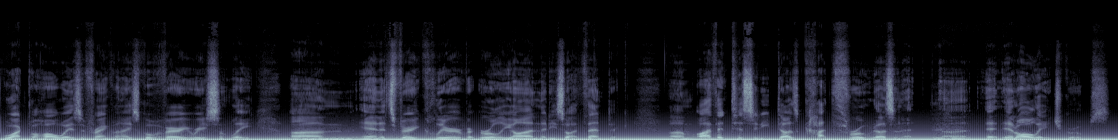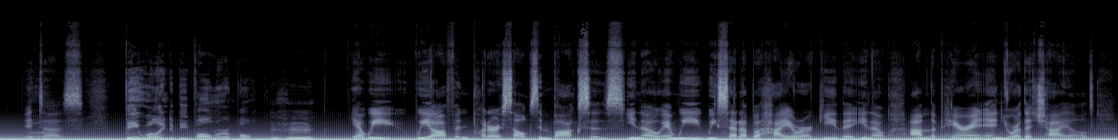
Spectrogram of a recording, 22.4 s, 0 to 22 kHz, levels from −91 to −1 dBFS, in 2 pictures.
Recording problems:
electrical hum; loud; throughout; 50 Hz, 5 dB below the speech

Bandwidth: 18.5 kHz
